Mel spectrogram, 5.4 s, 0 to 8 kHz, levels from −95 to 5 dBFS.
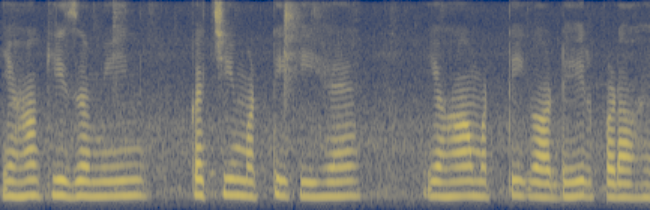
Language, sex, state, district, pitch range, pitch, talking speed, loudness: Hindi, female, Haryana, Charkhi Dadri, 205-220 Hz, 210 Hz, 145 wpm, -18 LUFS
